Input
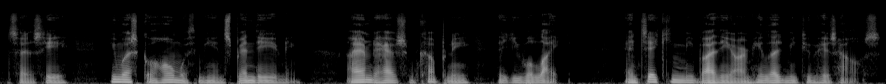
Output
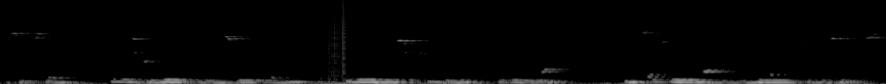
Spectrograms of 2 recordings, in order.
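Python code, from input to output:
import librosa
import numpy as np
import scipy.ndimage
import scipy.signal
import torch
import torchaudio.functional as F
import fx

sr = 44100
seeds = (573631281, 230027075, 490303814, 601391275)

p1 = fx.over_compress(x, sr, threshold_db=-34.0, ratio=-1.0)
p2 = x + F.gain(torch.from_numpy(p1), 0.0).numpy()
p3 = fx.spec_topn(p2, sr, count=2)
p4 = fx.dmg_crackle(p3, sr, seeds[0], per_s=35.0, level_db=-38.0)
p5 = p4 * (1.0 - 0.67 / 2.0 + 0.67 / 2.0 * np.cos(2.0 * np.pi * 1.3 * (np.arange(len(p4)) / sr)))
p6 = fx.comb_fb(p5, sr, f0_hz=100.0, decay_s=0.3, harmonics='all', damping=0.0, mix_pct=90)
p7 = fx.echo_feedback(p6, sr, ms=67, feedback_pct=42, wet_db=-8.0)
p8 = fx.pre_swell(p7, sr, db_per_s=44.0, at=(2.48, 3.62))
y = F.gain(torch.from_numpy(p8), 3.0).numpy()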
